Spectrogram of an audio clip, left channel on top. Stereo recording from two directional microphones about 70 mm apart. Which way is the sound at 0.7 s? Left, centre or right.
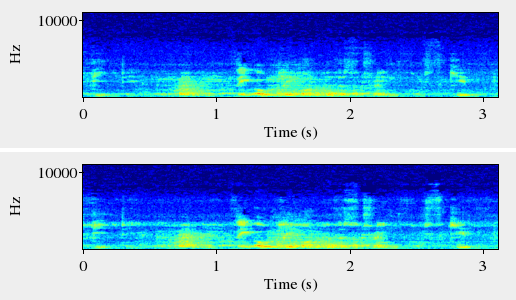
Right.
